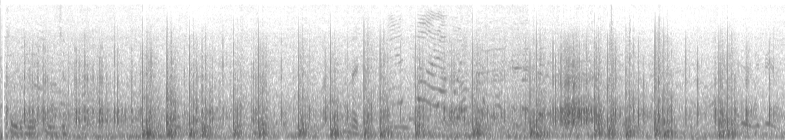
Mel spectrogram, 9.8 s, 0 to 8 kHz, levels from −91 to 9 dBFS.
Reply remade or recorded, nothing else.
recorded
